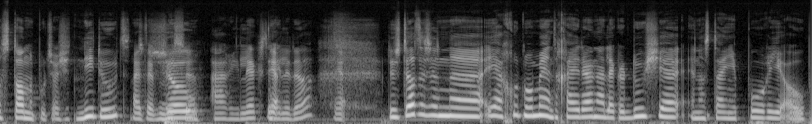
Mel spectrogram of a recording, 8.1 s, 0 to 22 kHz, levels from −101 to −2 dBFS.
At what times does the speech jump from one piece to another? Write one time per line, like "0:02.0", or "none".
0:01.3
